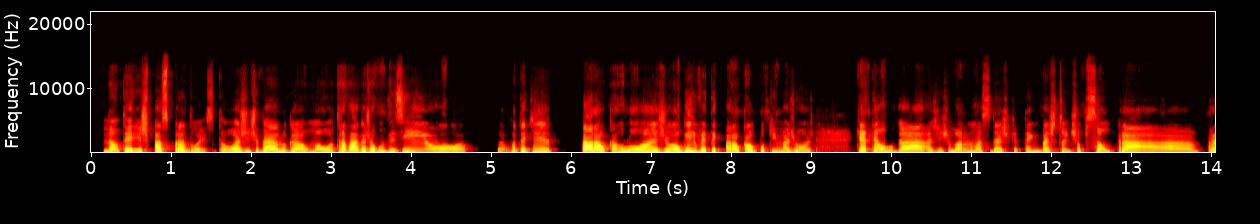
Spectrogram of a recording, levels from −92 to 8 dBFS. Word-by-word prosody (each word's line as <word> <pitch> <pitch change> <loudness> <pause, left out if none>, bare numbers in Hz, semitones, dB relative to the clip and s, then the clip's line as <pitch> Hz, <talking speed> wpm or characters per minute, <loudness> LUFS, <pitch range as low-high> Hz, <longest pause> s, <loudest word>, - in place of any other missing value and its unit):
Não 190 0 0
teria 220 0 +3
espaço 215 -2 +1
pra 235 +1 +4
2, 195 -8 -6
então, 190 0 -7
ou 225 - 0
a 240 - +4
gente 230 -1 -5
vai 205 -1 +4
alugar 190 -4 +1
uma 180 +2 -4
outra 195 +11 -1
vaga 255 -2 +5
de 245 - -6
algum 245 -1 -1
vizinho 260 +7 -6
ou 300 +4 -2 0.4
eu - - -12
vou 275 - -5
ter 255 -1 -2
que 285 +4 -4 0.4
parar 240 -3 +10
o 240 - 0
carro 225 -1 -3
longe 235 +1 +1
ou 220 - +1
alguém 245 +7 +2
vai 235 -3 -1
ter 230 - 0
que 230 - -23
parar 210 -3 +2
o - - -4
carro 200 -1 +2
um - - -8
pouquinho 215 +1 -7
mais 220 +1 -5
longe 210 +2 -6 0.5
quer 285 0 +1
ter 300 0 -1
um 310 - +1
lugar 250 -3 +2
a - - -5
gente 235 +3 -10
mora 235 0 -3
numa 235 0 -4
cidade 230 0 -6
que 245 +1 -11
tem 235 -1 -7
bastante 225 0 -7
opção 230 -2 -4
pra 200 -4 -1
pra 230 -1 -2
230 Hz, 225 wpm, -21 LUFS, 210-245 Hz, 0.5 s, parar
